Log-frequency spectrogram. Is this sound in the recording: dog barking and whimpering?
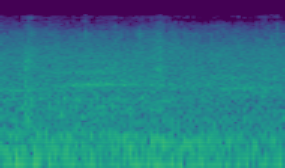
no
